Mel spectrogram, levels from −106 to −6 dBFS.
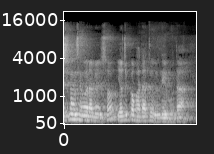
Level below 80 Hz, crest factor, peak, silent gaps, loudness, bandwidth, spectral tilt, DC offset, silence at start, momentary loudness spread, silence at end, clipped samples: -68 dBFS; 16 dB; -10 dBFS; none; -26 LUFS; 14.5 kHz; -4.5 dB/octave; under 0.1%; 0 s; 7 LU; 0 s; under 0.1%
